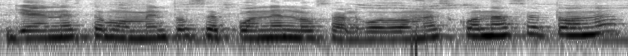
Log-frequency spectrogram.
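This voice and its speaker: Chatty woman with a slightly high voice. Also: moderate pace, a little mellow, slight background noise. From Mexico. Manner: chatty, reads viewer comments aloud and greets them while working. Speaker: nail tech streamer. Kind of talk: casual live-stream chat. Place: indoors at a nail desk.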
